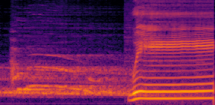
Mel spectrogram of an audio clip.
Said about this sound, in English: We're walking through the woods on Halloween night, and what do we hear? Werewolves howling all around us.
